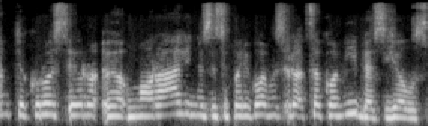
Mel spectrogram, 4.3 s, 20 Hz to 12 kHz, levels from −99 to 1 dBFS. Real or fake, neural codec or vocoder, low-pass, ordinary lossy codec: real; none; 10.8 kHz; AAC, 48 kbps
